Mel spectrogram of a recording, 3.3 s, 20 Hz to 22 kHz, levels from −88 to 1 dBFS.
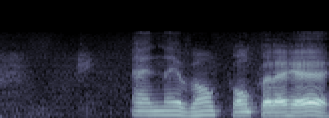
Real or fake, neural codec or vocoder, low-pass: fake; codec, 16 kHz, 0.5 kbps, X-Codec, HuBERT features, trained on LibriSpeech; 7.2 kHz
